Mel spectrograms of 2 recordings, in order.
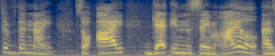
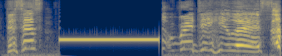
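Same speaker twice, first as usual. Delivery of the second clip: high, indignant outburst; hammed-up outrage, broken by a long pause; outraged customer. Customer told of a five-day refund wait, outraged.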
